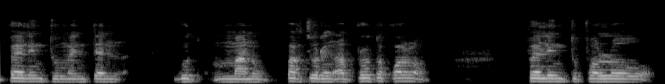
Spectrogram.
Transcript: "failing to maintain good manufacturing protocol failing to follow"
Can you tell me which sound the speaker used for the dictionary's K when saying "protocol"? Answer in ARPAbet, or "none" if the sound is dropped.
K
